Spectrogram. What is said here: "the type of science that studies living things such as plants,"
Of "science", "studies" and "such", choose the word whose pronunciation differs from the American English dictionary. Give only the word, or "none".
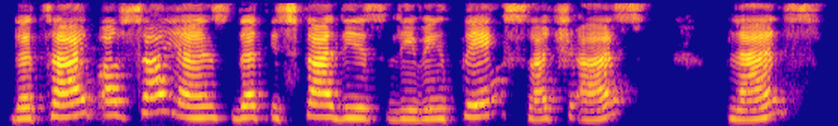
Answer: studies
